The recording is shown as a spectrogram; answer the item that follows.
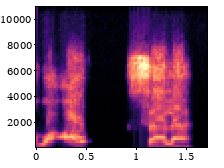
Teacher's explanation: ওয়ারসালা বললে রটা মোটা হলো না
